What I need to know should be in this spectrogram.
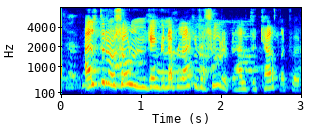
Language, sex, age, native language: Icelandic, male, 21, Icelandic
